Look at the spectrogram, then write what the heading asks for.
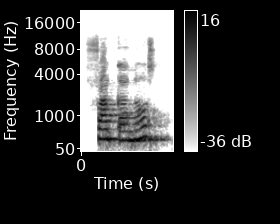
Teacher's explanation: Fácanos, F inicial pasa a H, C inicial, K, o sea, la oclusiva velar sorda, pasa a G, perdón, se sonoriza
